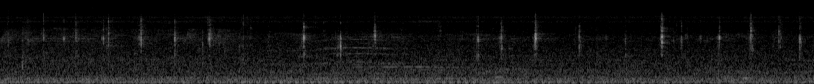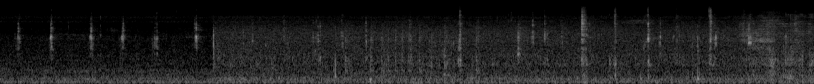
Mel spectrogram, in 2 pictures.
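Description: People chewing and smacking their lips while eating roasted chicken legs: irregular sharp clicks, about one or two a second, over a steady low hiss.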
